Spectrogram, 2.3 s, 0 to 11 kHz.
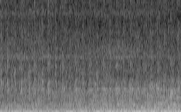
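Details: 1967 Ford F100 with FE big-block V8, cold, choke off, after carburetor rebuild fixed a leaking accelerator pump and a rich-running side: deep, even rumble with steady beat and no misses or surging, heavy smoke gone. Normal idle.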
